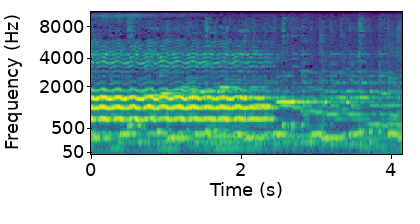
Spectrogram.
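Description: A girl's solo singing voice holding a long note with vibrato over grand piano accompaniment. The sung note ends about two and a half seconds in, and the piano plays on alone.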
